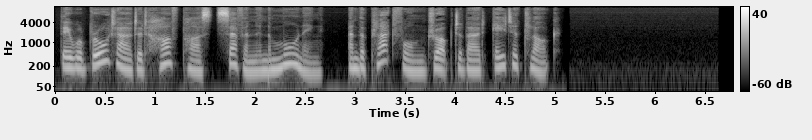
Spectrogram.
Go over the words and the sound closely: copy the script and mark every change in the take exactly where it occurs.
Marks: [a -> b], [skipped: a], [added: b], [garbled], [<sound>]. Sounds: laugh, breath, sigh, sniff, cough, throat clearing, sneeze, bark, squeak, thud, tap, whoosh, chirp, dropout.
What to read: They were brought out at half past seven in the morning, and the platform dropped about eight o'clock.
They were brought out at half past seven in the morning, and the platform dropped about eight o'clock.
